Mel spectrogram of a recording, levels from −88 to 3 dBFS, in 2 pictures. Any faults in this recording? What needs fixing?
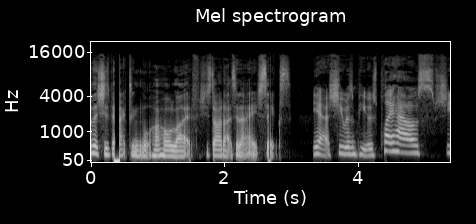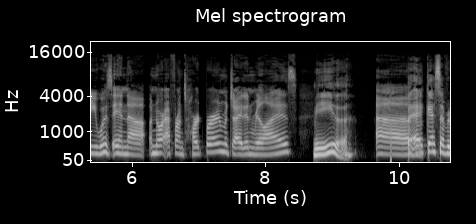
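Underrun with held sample at 0.34–0.42 s after "that she's", 1.47 s after "her whole", 2.66–2.68 s after "started acting at age", and 9.87 s. Each time the output buffer emptied and the converter held its last value, so the waveform runs as a flat line, a blank gap on the spectrogram. The missing audio was skipped at each gap. Larger playback buffers or higher audio-thread priority would prevent it.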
